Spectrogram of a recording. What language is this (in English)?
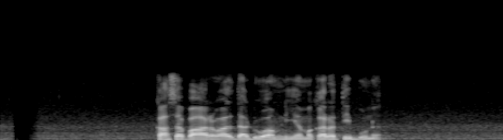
Sinhala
